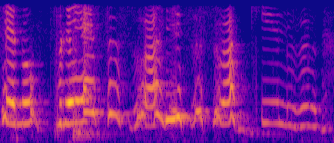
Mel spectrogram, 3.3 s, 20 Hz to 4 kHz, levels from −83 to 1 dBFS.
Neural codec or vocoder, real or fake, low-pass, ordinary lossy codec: none; real; 3.6 kHz; none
